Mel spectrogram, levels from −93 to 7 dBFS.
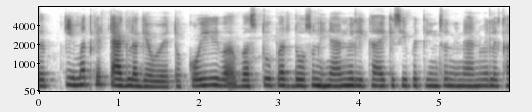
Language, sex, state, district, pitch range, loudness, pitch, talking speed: Hindi, female, Haryana, Jhajjar, 215-230 Hz, -17 LUFS, 220 Hz, 225 wpm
